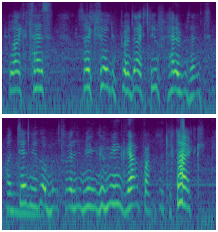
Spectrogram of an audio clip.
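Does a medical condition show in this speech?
Yes: cerebral palsy.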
